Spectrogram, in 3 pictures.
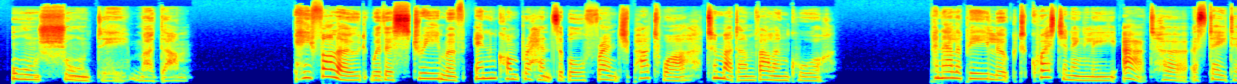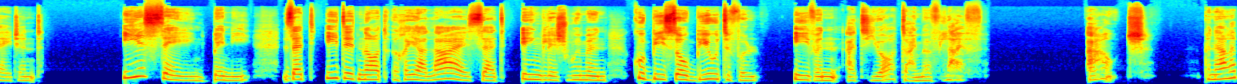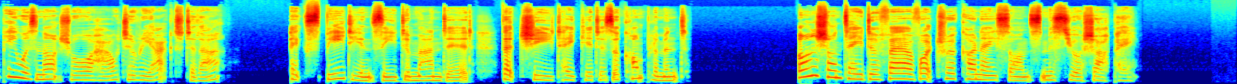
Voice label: Commercial Fiction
